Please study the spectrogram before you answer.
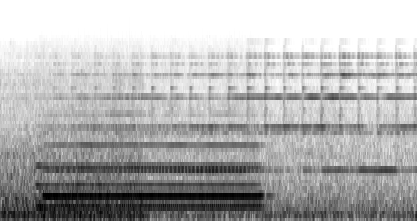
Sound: horn blaring, bell clanging

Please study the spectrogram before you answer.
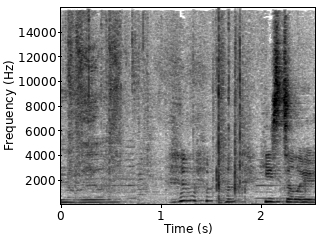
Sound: laughing

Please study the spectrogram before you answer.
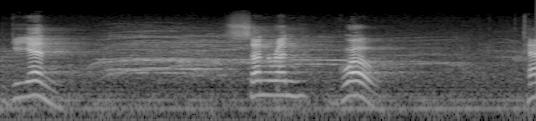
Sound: applause

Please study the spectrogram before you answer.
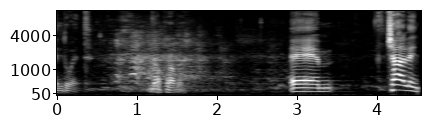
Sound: audience laughing

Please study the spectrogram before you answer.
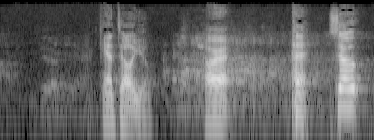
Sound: laughter

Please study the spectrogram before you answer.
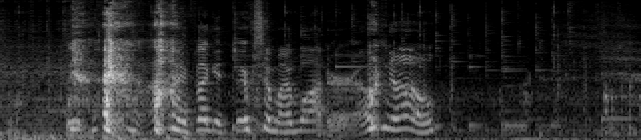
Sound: starts coughing

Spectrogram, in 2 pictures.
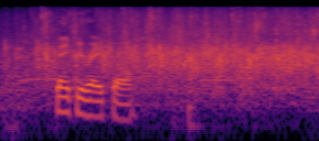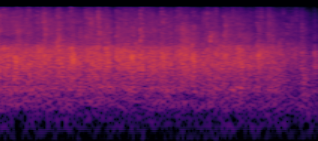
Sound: applause

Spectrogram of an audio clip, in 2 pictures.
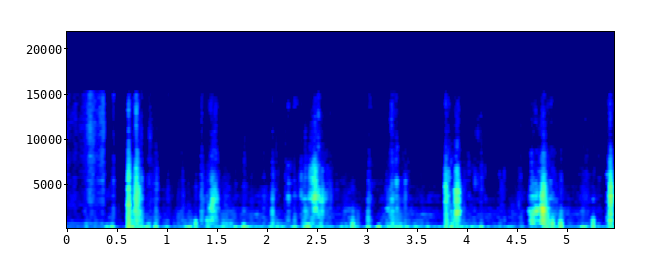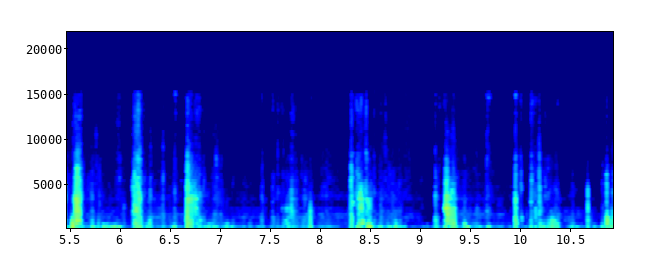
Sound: footstep crunching snow

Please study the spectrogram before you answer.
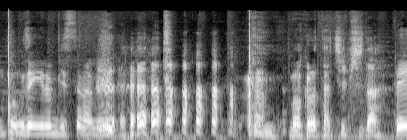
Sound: speaking in Korean; laughs; speaking in Korean

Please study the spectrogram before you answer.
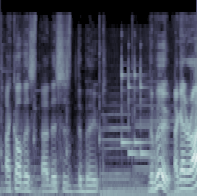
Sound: dinging

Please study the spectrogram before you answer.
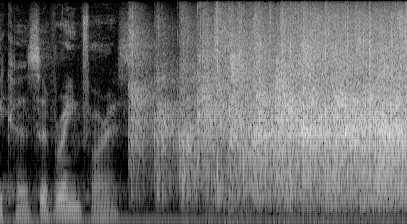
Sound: applause

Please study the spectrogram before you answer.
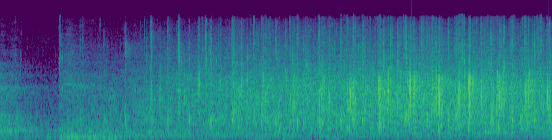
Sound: applause

